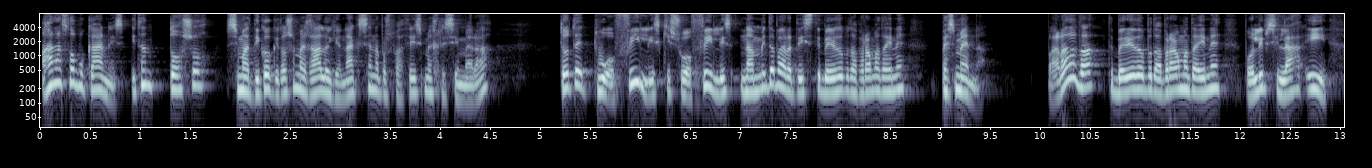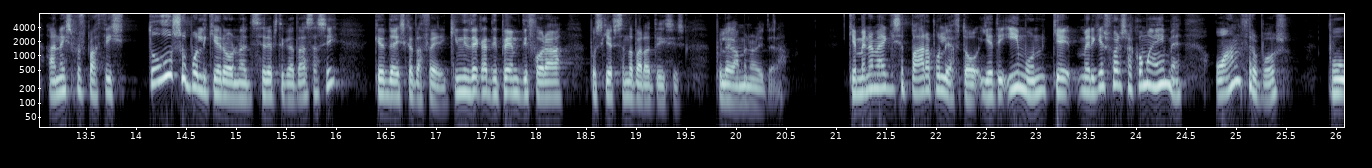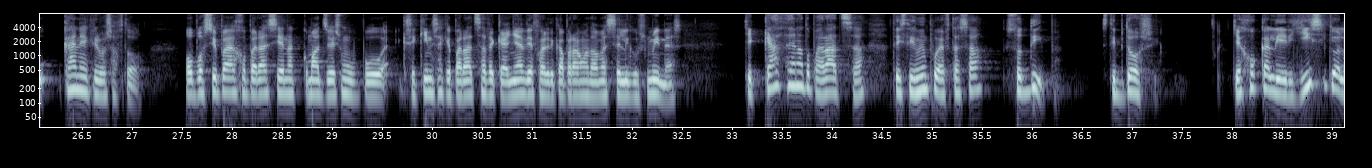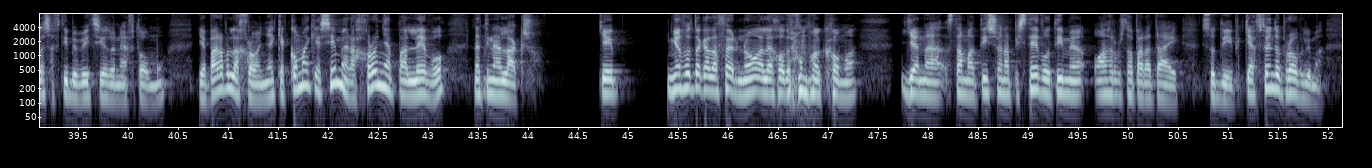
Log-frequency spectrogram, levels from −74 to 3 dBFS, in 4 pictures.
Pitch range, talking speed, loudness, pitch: 150-195 Hz, 205 wpm, -16 LUFS, 165 Hz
